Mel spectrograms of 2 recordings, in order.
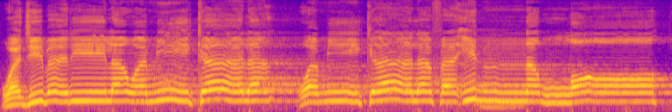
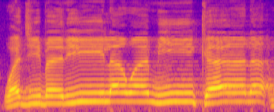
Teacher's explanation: Kalau saya sambungkan bacaan, dia jadi mat asli 2 harakat saja.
